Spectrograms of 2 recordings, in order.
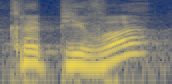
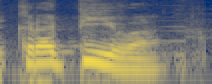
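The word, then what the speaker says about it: Крапіва: Почему Кондрат Крапива, если ударение по правилам должно ставиться Крапива?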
